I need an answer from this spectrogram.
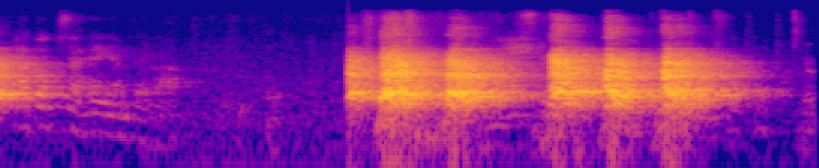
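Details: A Finnish voice trails off, a pause follows, then Neo, a dog herding sheep for the first time and annoyed by the stick, lets out five sharp, evenly spaced barks in a quick run.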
